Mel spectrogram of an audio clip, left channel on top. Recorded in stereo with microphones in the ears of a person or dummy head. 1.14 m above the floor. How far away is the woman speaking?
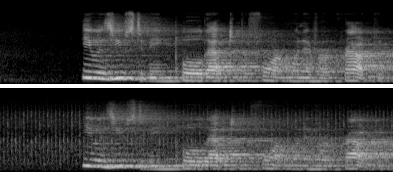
About 1.3 m.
